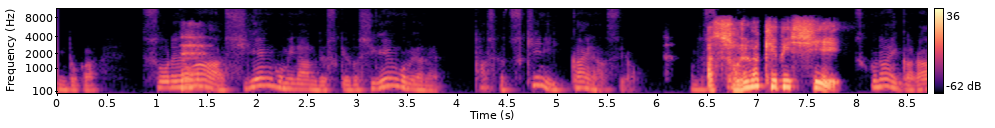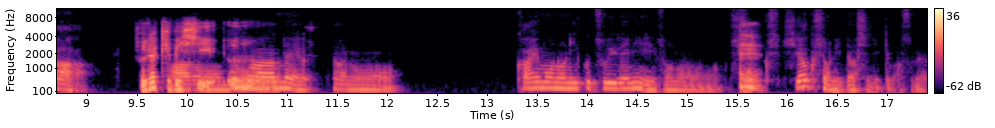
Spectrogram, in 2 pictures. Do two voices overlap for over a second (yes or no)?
yes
